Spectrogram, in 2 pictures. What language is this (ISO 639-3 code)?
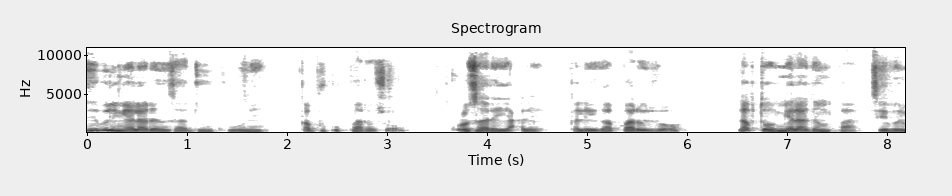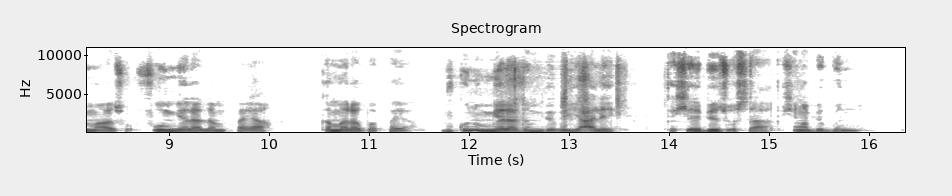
dag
